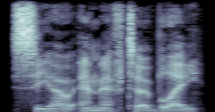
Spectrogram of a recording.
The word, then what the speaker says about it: comfortably: Which is it? Comfortably. 3 syllables.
